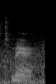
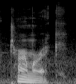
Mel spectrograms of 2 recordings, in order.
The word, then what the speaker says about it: turmeric: good place to start i think you're saying it wrong i'm not it's tumeric nope turmeric add just a bit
